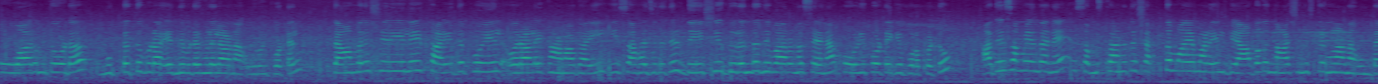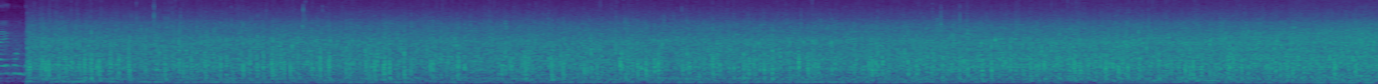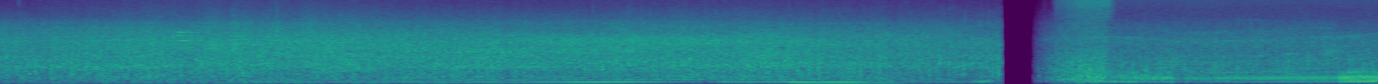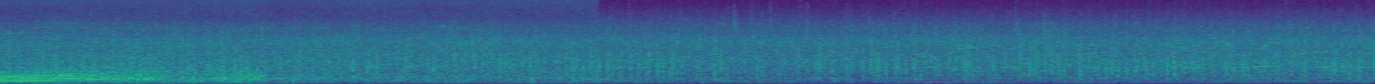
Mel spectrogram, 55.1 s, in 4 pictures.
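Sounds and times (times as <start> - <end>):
heavy rain hissing: 14.0 - 55.0
vehicle driving through floodwater: 14.1 - 47.4
running water: 38.0 - 47.4.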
